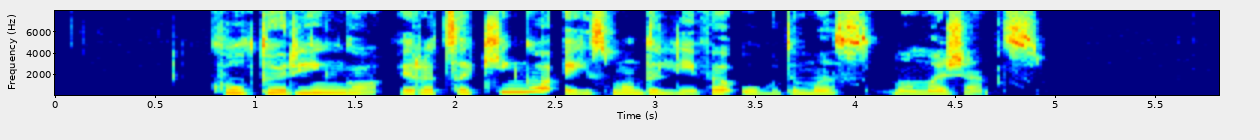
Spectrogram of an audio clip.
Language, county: Lithuanian, Kaunas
